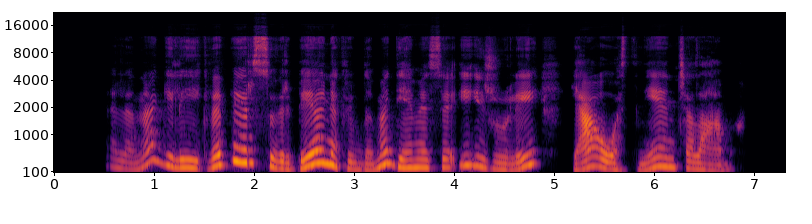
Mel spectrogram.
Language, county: Lithuanian, Klaipėda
